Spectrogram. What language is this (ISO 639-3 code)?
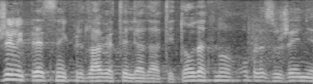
hrv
